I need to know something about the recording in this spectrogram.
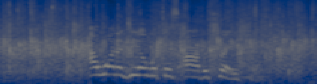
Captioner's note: audience applauding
